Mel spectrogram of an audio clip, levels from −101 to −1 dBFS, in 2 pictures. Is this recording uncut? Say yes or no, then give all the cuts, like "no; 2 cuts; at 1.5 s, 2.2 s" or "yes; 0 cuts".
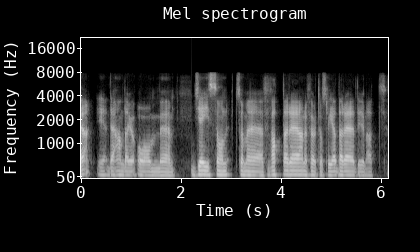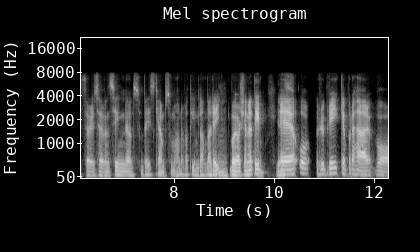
no; 3 cuts; at 3.0 s, 5.7 s, 9.9 s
